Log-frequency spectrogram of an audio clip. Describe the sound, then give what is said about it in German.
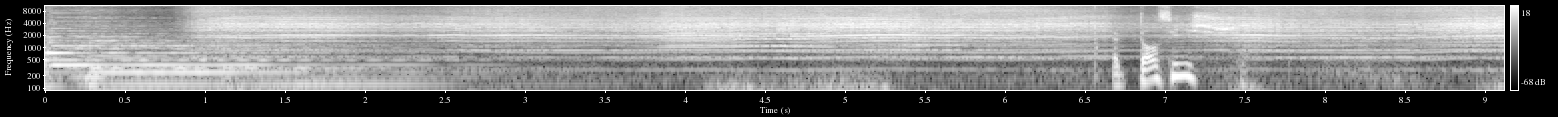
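A small drone flies through a radio studio, its high whirring rotor whine buzzing steadily throughout, with a brief voice-like sound near the end. “Das ist eine Drohne, die da durch das Studio fliegt.”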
